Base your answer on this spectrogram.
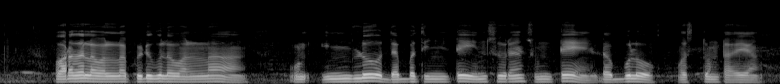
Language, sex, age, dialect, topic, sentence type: Telugu, male, 18-24, Southern, banking, statement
